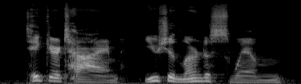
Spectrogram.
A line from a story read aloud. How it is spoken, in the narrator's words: A gruff voice growled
